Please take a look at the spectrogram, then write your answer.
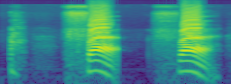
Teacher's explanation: ada angin yang dikeluarkan karena fa salah satu sifatnya sifat hames, yaitu mengalirnya nafas kita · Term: huruf fa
